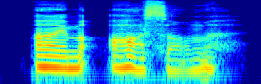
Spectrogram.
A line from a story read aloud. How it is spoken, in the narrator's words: Dean argued sleepily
